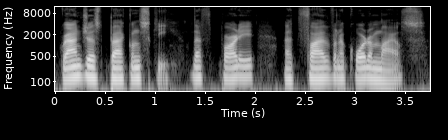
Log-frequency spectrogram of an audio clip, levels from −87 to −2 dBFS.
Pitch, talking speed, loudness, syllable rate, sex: 120 Hz, 210 wpm, -20 LUFS, 4.9 syllables/s, male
